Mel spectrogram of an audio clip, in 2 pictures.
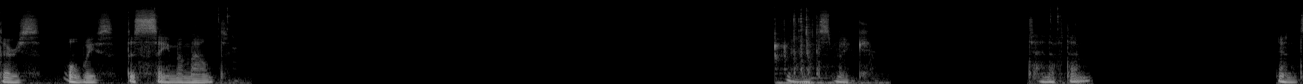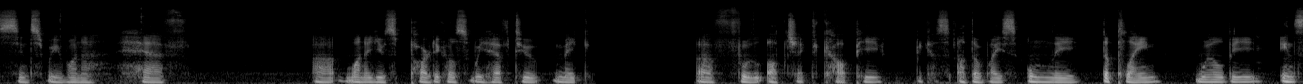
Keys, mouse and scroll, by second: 1.3 shift+a, 2.9 drag, 4.5 click, 6.7-9.6 drag, 10.3 click, 11.7-13.5 middle drag, 13.5 click, 19.5 click, 25.9-26.0 middle drag.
